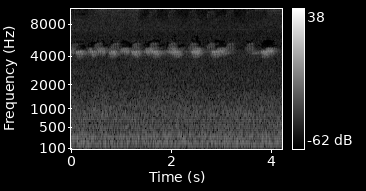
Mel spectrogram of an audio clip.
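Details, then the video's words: Crickets and cicadas recorded in a backyard on a humid summer night in the city; shrill chirps pulse quickly, about two per second, over faint background traffic hiss. "Summer Night Sounds ~ Crickets, Cicadas"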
